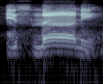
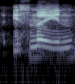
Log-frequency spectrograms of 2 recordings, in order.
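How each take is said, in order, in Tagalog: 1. Nagtatapos ang salita sa tunog na 'ani'. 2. Nagtatapos ang salita sa tunog na 'ain'. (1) "Number two ay isnani" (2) "mali po kapag sasabihin nating isnain"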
